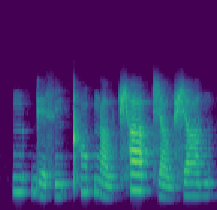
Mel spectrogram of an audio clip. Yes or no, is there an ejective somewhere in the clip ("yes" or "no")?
no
